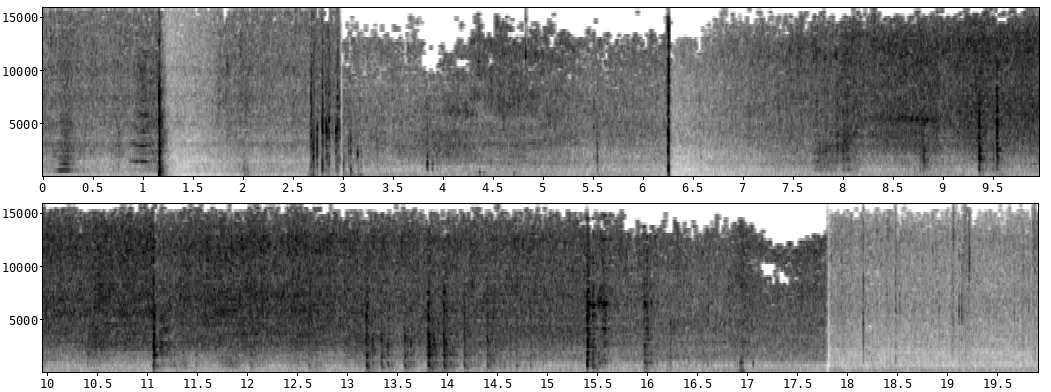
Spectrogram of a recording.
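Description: Beyond Beef plant-based ground sizzling as it browns in a stainless steel frying pan, while a spatula stirs and breaks it up, with sharp clicks and scrapes of the spatula against the pan.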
